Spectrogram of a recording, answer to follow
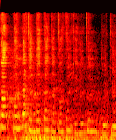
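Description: Music of a busking band playing a reggae cover: a male lead voice scatting over guitar and bass.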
